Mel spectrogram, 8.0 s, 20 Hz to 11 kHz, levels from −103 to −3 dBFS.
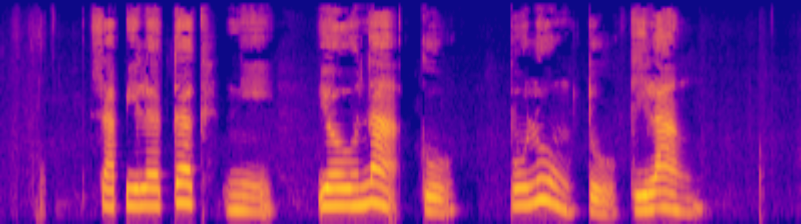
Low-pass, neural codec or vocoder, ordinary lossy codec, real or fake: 9.9 kHz; none; MP3, 48 kbps; real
